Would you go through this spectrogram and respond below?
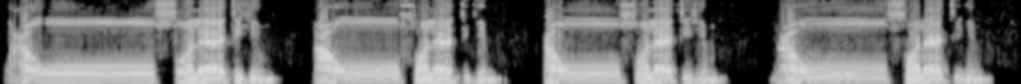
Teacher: So as you can see, when pronouncing إخفاء, we're concealing the sound of, we're concealing our noon, and then we're pronouncing صاد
